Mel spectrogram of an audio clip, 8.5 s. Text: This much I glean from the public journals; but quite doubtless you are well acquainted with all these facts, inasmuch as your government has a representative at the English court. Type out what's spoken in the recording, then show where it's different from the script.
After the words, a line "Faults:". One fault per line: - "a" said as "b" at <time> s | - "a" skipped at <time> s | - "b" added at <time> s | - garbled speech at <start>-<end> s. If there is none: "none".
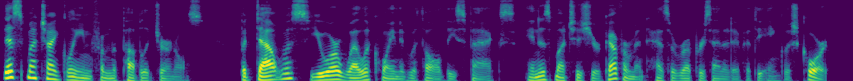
This much I glean from the public journals; but doubtless you are well acquainted with all these facts, inasmuch as your government has a representative at the English court.
Faults:
- "quite" skipped at 2.5 s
